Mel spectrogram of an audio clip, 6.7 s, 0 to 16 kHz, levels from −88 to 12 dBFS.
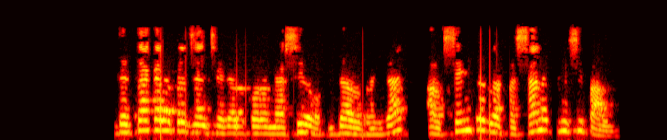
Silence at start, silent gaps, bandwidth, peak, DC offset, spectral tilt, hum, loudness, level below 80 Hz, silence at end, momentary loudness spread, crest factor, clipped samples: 1.15 s; 4.14-4.27 s; 8 kHz; -2 dBFS; under 0.1%; -3 dB/octave; none; -17 LUFS; -58 dBFS; 0.55 s; 6 LU; 16 dB; under 0.1%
